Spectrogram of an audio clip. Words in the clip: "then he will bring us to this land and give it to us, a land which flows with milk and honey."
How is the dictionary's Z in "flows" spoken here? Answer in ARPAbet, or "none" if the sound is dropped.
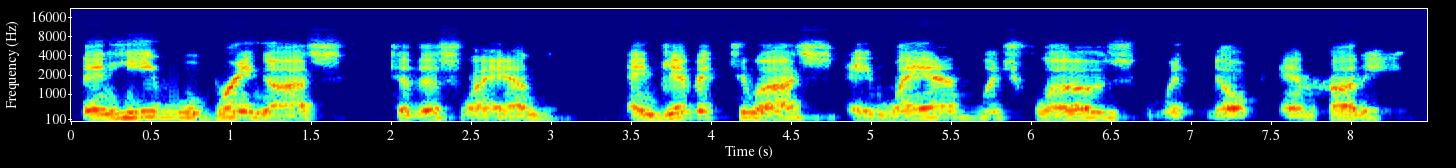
Z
